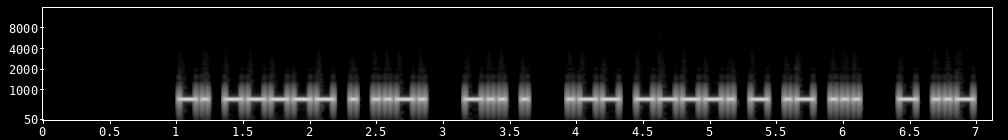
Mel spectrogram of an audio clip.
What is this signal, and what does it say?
Morse code, heard as a keyed tone, about 28 wpm, 700 Hz. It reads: N0EF DE W9TAS TU
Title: Practice QSO - Exchange 4 - Ending - 28wpm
